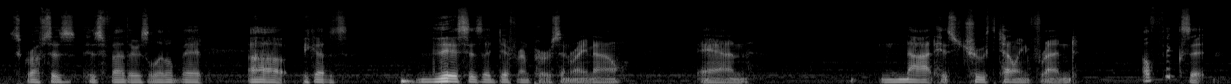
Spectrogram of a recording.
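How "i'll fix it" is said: desperate, high-pitched, breathy whisper. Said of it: "His voice went up in pitch".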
